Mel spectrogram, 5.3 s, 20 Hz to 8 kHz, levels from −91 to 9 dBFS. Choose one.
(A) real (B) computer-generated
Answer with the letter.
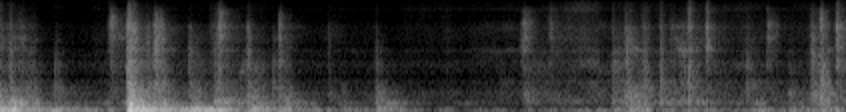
B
